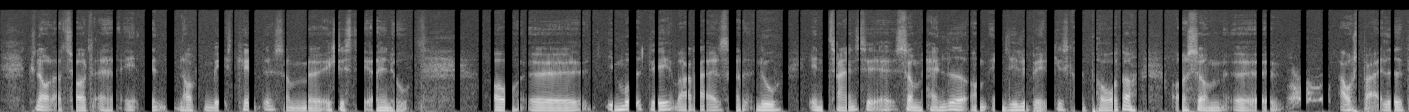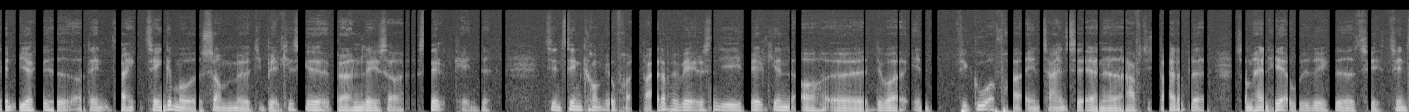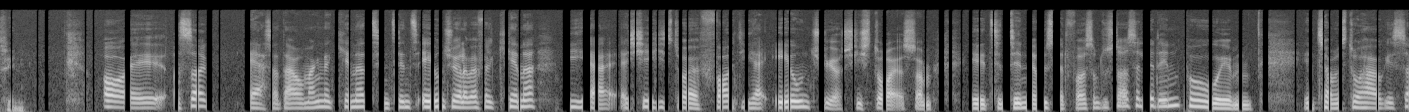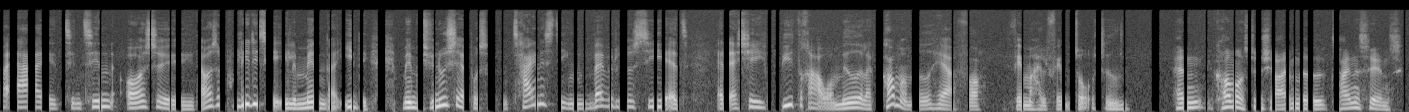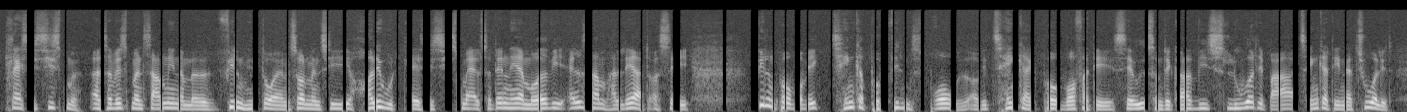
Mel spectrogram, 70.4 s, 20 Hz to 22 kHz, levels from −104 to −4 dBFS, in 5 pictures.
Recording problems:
hiss; faint; throughout; 25 dB below the speech
choppy; very; 16% of the speech affected
dog barking; noticeable; at 13 s; peak 8 dB below the speech

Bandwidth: 15 kHz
